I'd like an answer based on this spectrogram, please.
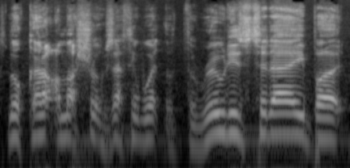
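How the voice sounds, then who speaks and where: A man's voice: fairly high pitch, quick pace. A man with an Australian accent chatting casually on a podcast panel in a blunt, colloquial manner. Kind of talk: casual chat.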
